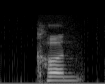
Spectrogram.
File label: "ken1", Chinese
